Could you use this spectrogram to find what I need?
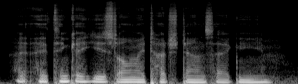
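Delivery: put-on sad-sounding voice. Retelling how Nick Foles answered when asked for a passing touchdown, imitating Nick Foles sounding sad. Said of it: "it was so, like, sad sounding".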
